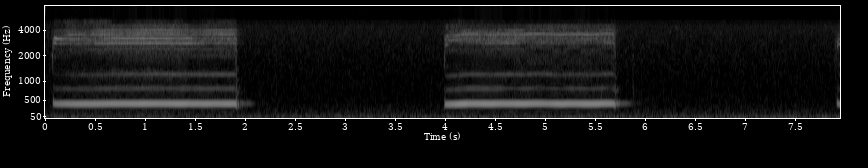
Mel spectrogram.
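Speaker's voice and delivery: a high sustained robotic "beep"; beep noise. Shown as a demonstration. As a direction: hold a high electronic beep tone. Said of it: "so I'm just gonna make random noises".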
